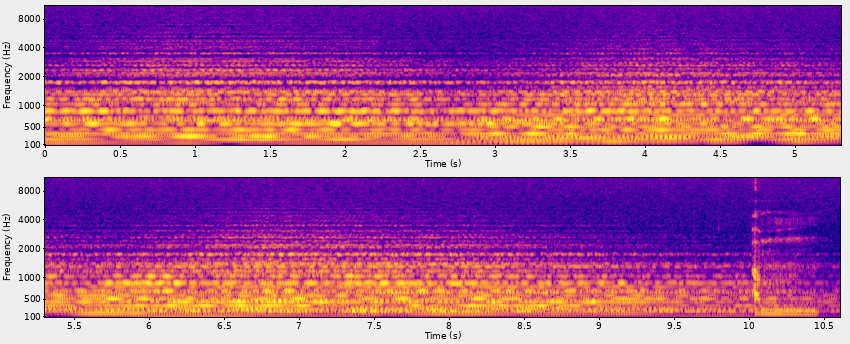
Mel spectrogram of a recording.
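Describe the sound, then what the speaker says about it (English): A warm synth pad from Logic's RetroSynth with its high end EQed out plays sustained, mellow chords that shift a couple of times, ending with a brief click. "you're left with a warm synthesizer that sounds like this"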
